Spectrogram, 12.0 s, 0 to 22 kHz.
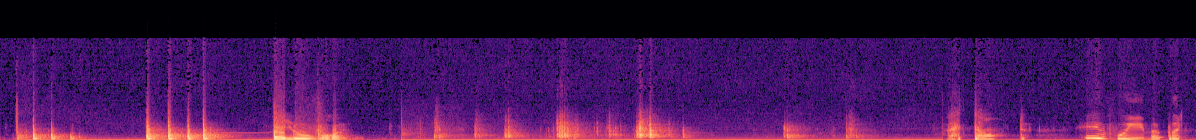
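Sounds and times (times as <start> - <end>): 
steady low hum: 0.0 - 11.9
knocking on a wooden front door of a house: 0.2 - 2.2
speech: 2.8 - 3.6, 11.5 - 11.8.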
